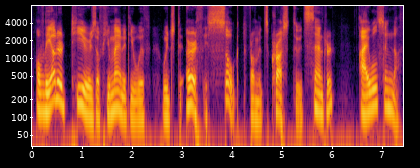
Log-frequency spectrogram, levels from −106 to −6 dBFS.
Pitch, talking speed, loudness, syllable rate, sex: 125 Hz, 180 wpm, -23 LUFS, 4.8 syllables/s, male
